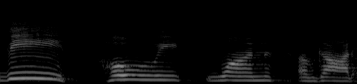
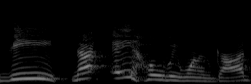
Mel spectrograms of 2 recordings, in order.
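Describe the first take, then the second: First: "the Holy One of God" very slow with "the" stressed. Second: "not a holy one of God" slow with "not" rising. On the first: Preacher stressing "the" for the congregation. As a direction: draw out "the" slowly. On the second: Preacher contrasting "a" with "the" for the congregation. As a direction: lean on "not a" slowly. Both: Shown as a demonstration. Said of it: "contrasting a vs the".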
